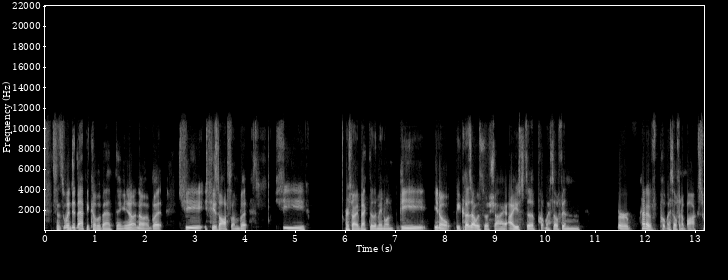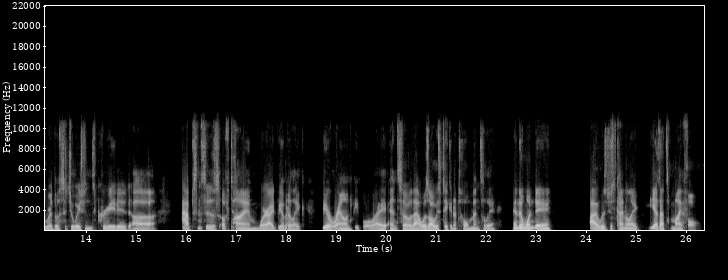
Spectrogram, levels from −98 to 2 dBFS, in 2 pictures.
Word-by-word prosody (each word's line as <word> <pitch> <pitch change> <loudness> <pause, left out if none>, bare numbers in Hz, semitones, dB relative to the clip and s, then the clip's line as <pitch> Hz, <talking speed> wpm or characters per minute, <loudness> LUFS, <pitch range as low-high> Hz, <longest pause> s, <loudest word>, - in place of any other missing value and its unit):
"Since 150 -2 -6
when 165 +2 +3
did 160 0 +1
that 175 +2 +4
become 145 -3 -2
a 115 - -2
bad 110 -4 -2
thing?" 110 -1 -4
You 120 - 0
know? 155 +4 +2
No, 110 -4 -1
but 115 -1 0 0.4
she 145 -2 +1
she's 135 -5 -1
awesome, 100 -1 0
but 110 0 -1 0.6
she 135 -1 0 0.8
or, - - +4
sorry, 105 -2 +2
back 115 +3 +1
to 125 - +1
the 110 - +1
main 110 0 -1
one. 100 +2 -4
The 115 -4 +2
you 160 - +4
know, 115 -7 +2
because 140 +2 +3
I 150 - +7
was 120 -4 +2
so - - -1
shy, 90 -1 -2
I 115 - +4
used 120 +1 0
to 115 -4 +4
put - - -4
myself 120 +1 -2
in 100 -4 -2 0.8
or 100 -2 +1 0.2
kind 220 -2 +5
of 115 -7 +1
put - - -2
myself - - -2
in - - -4
a - - -5
box - - -4
where 100 -3 -1
those 110 0 -3
situations 110 -5 -2
created, 105 -4 0
uh, 90 -3 +1 0.6
absences 105 -5 -1
of - - -4
time 95 -3 0
where 95 0 +2
I'd 95 0 +2
be 105 - -2
able 95 0 -2
to, 95 - -1
like, 80 -2 -5 0.4
be - - +6
around 110 +3 +3
people, 80 -3 -5
right? 90 +5 +1
And 110 -4 -3
so, 100 -3 +1
that 115 +5 +4
was 140 -2 +3
always 115 -2 +4
taking 110 -3 -3
a - - -1
toll 110 +3 -3
mentally, 100 -2 -4 0.3
and 140 0 +4
then 140 - +7
one 140 +1 +5
day, 125 -1 +5 0.8
I 115 0 +6
was 115 -1 +1
just 110 0 -9
kinda 125 -2 +1
like, 105 -3 0 0.2
"Yeah, 130 +2 +4
that's 160 +3 +1
my 105 +1 +1
fault." 80 -6 -6
110 Hz, 195 wpm, -26 LUFS, 100-125 Hz, 0.8 s, I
